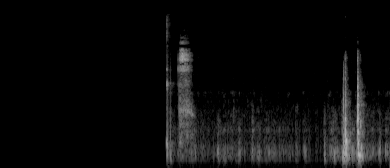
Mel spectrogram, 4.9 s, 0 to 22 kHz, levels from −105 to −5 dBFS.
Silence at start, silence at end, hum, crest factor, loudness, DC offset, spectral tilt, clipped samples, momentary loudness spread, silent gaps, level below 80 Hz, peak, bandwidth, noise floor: 2.1 s; 0.1 s; none; 32 dB; -42 LUFS; under 0.1%; -2 dB/octave; under 0.1%; 18 LU; none; under -90 dBFS; -18 dBFS; 7.4 kHz; -75 dBFS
